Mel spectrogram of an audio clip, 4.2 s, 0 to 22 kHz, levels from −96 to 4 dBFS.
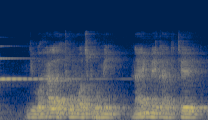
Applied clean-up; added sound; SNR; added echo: none; Piano; 13 dB; reverberation time 1.0 s.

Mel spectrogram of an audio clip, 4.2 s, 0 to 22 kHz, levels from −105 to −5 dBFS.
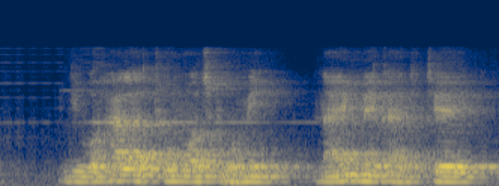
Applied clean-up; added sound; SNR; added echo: neural separator model SepFormer DNS4.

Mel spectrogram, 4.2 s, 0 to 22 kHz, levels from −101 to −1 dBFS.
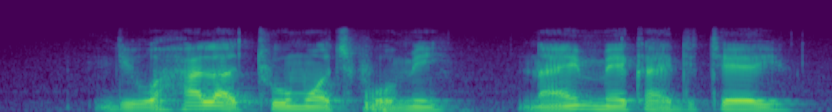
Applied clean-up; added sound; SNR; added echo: none; none; none; none.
